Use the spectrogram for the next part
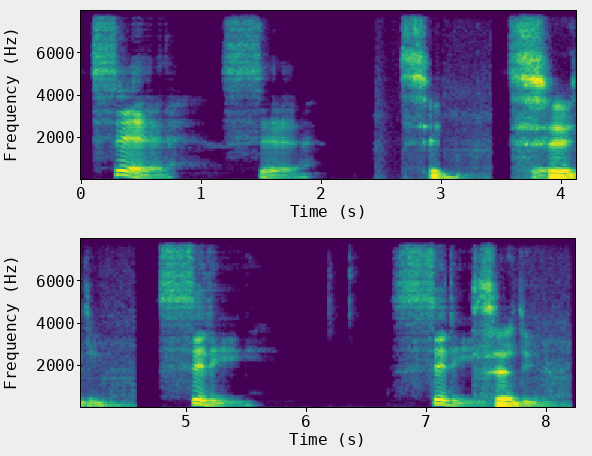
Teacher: it's got two syllables which syllable has the big sound in it first one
